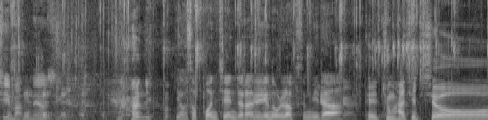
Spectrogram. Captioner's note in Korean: 웃음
